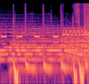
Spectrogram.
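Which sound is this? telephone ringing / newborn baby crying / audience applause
telephone ringing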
